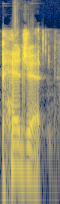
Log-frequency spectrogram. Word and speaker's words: Pidgeot: Big shout out, by the way, for pronouncing it Pidget. Big shout out. Yeah, a lot of people don't know it's Pidget.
